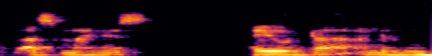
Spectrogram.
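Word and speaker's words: iota: English में इसको आई से डिनोट करते हैं, लेकिन ग्रीक में आई को आयोटा प्रोनाउंस करते हैं। तो इस वजह से हम लिख सकते हैं इसको -1 अंडर रूट को आयोटा लिख सकते हैं या आई लिख सकते हैं।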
